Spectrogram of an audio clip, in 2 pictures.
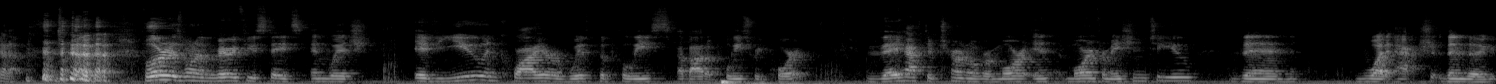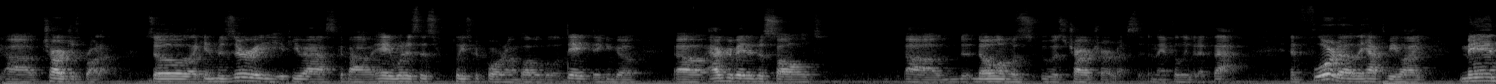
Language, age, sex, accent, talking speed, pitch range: English, 20-39, male, American, 180 wpm, 115-135 Hz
